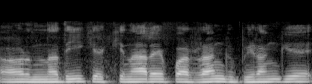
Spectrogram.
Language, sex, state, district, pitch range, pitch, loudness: Hindi, male, Bihar, Katihar, 120-125 Hz, 120 Hz, -16 LUFS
